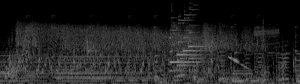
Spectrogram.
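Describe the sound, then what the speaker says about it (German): Mario's water nozzle sprays in the Super Mario Sunshine video game, giving a continuous hissing gush over game background music, with a few bright chime-like tones rising near the end. "Hier, Wasser drauf spritzen."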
